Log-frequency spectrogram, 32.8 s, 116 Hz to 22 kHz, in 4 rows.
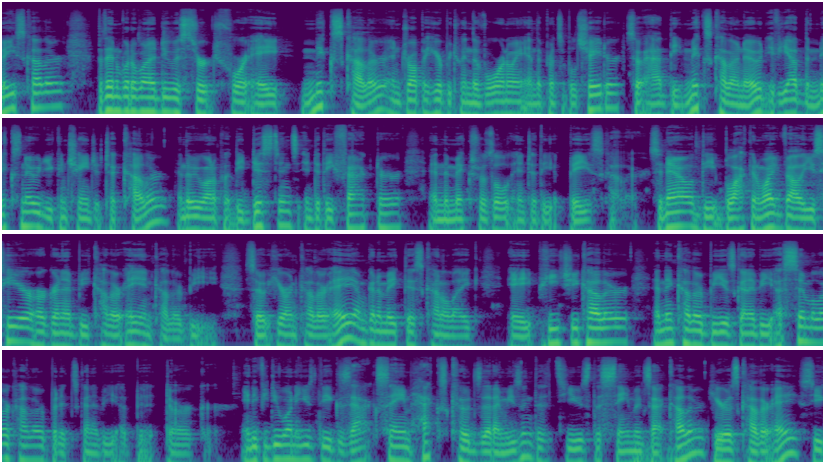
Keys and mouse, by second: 0.6 shift+a, 5.2 click, 6.2-8.8 drag, 9.4 click, 10.5-11.6 drag, 12.0 click, 12.7-13.8 drag, 14.0 middle click, 14.5 click, 15.3 ctrl+shift+click, 16.6 ctrl+shift+click, 17.8 ctrl+shift+click, 18.1 middle click, 18.6 click, 19.2 middle click, 19.9 click, 20.2 click, 22.2 click, 22.9 click, 23.3 click, 27.5 shift+middle click, 27.9-28.2 middle drag, 28.9 middle click, 29.4 middle drag, 31.4 click.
